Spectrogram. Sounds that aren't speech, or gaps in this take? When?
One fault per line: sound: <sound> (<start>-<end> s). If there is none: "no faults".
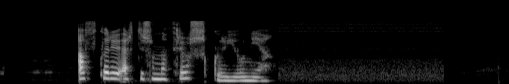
no faults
